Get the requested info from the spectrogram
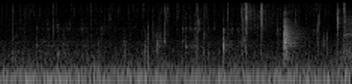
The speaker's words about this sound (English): Pause as I take a little sip of the bevy to wet the whistle.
